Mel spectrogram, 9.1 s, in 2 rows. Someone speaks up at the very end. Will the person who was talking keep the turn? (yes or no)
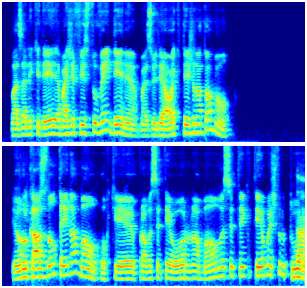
no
